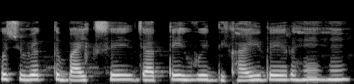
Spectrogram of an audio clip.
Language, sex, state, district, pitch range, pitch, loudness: Hindi, female, Uttar Pradesh, Lucknow, 200-220 Hz, 215 Hz, -14 LUFS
